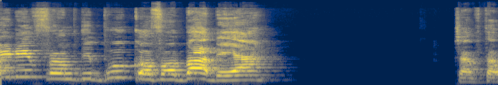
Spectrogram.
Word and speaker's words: Obadiah: For those who are pronouncing it Obadiah. No, it's not Obadiah. It is called Obadiah.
